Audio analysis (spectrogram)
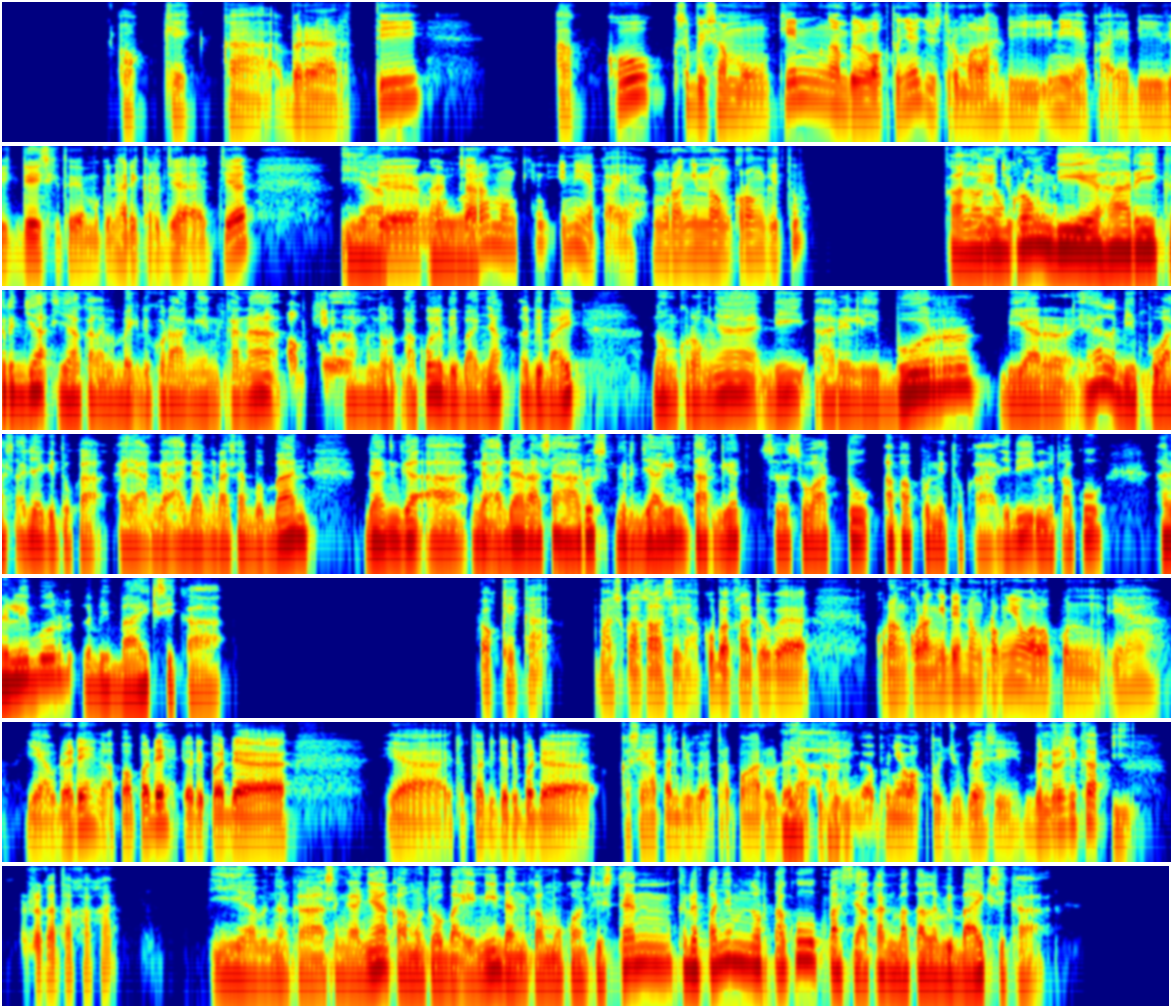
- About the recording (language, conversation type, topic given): Indonesian, advice, Bagaimana saya bisa tetap menekuni hobi setiap minggu meskipun waktu luang terasa terbatas?
- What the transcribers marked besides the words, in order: in English: "weekdays"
